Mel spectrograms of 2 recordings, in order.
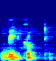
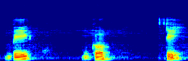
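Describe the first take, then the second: First: Said in the usual way. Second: বিজ্ঞপ্তি slowly as big-gop-ti, each syllable clear; slow model pronunciation. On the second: Shown as a demonstration. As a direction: draw out বিজ্ঞপ্তি for students to copy. (বিজ্ঞপ্তি ধীরে স্পষ্ট উচ্চারণ) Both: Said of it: "আলোচনা করব শব্দের উচ্চারণ".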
